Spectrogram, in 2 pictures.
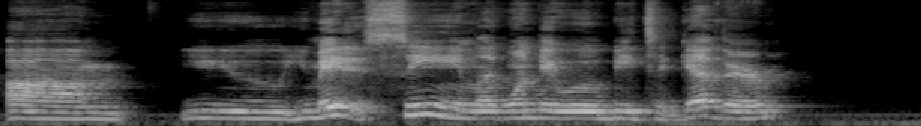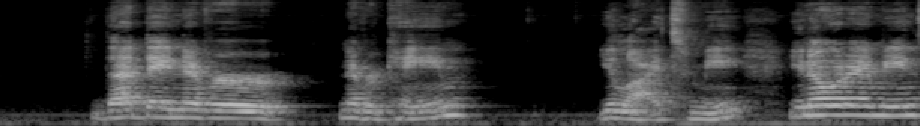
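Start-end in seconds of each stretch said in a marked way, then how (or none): none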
